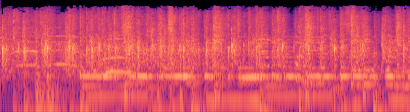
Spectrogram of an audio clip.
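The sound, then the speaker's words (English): An audience applauds steadily for about five seconds, a dense, continuous clatter of clapping with sustained musical tones playing underneath and no clear speech. “I want more applause for our panel.”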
